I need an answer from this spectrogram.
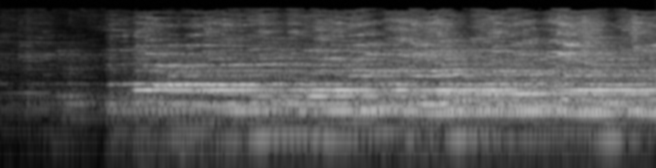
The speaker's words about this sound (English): Yeah, like they, it's a water phone where they always play that as like the spooky sound, but it sounds like they're really rocking out on it, like getting a little excited there.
